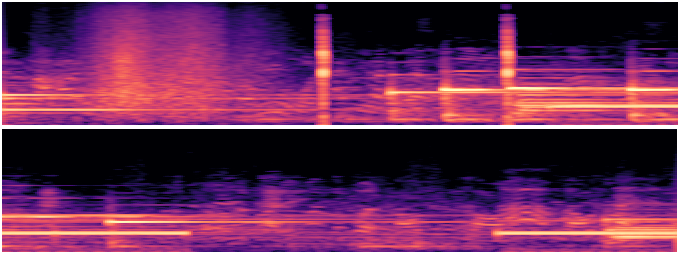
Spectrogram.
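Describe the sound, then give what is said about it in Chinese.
A phone call being placed: sharp clicks and a few short electronic dialing beeps, then a steady, buzzing telephone ringing tone that repeats in moderately loud, evenly spaced bursts with a soft murmur underneath. “算了，我还是给他打个电话问问吧，说不定他是有什么事耽误了呢。”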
